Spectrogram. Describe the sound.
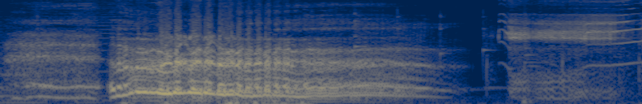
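A man's voice imitates his father's loud, drawn-out groan that wavers in pitch for about two seconds, followed by a brief pause and a thinner, higher-pitched whimpering sound.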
